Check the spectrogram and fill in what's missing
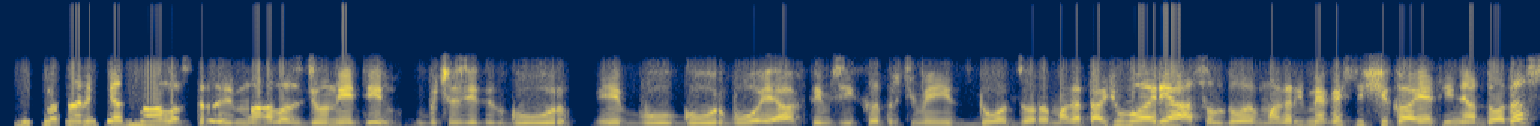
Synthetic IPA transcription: mikɐsaːnet̪ʲɐzmɐɦalɐst̪ɾmɐɦalɐs̬d͡ʒunet̪ibɨt͡ʃʰusjet̪ʲit̪ɡuːɾebuːɡuːɾboːjɐk̚ʰt̪imʲs̬ikʰət̪ɾt͡ʃʰimẽjit̪̚d̪oːd̪zoːɾɐmɐɡɐɾt̪aːt͡ʃʰũʋaːɾʲjaɐsɨld̪oːmɐɡɐɾmʲekɐt͡ʃniʃikaːjɐt̪ʰinʲaːd̪oːd̪ɐs

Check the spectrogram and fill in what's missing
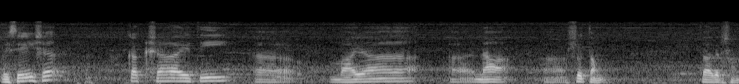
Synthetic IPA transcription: ʋiʃeːʂɐ | kɐkʂaːjɐt̪i | mɐjaː | naː | ʃut̪ɐm | t̪aːd̪ɾɪʃɐm

